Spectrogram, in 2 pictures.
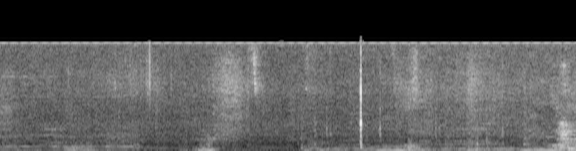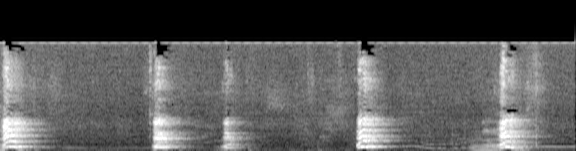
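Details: Italian Greyhound female grumbling at another dog because she dislikes being bothered while dressed in dog clothes; low wavering growl-like vocalizing in the first four seconds, then four sharp harmonic yaps spaced about a second apart.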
